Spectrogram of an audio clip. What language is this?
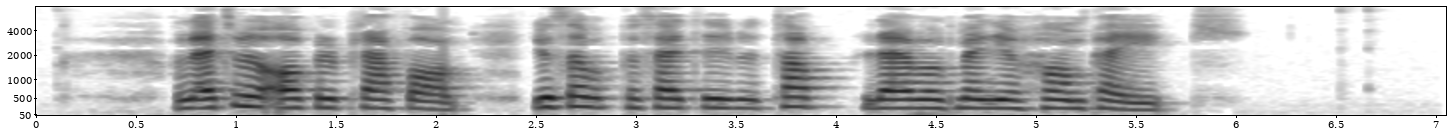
English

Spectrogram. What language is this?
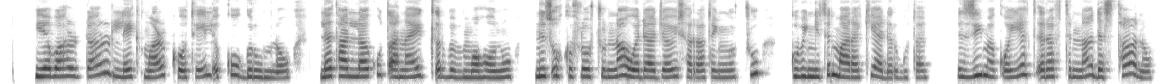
Amharic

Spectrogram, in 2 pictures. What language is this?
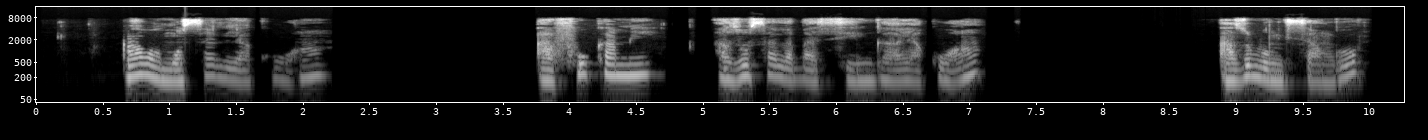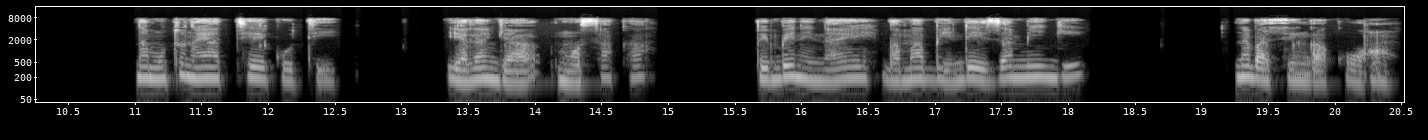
Lingala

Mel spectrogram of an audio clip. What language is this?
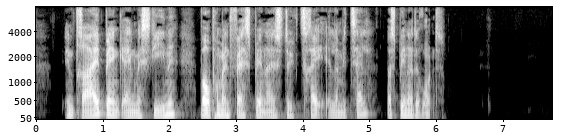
Danish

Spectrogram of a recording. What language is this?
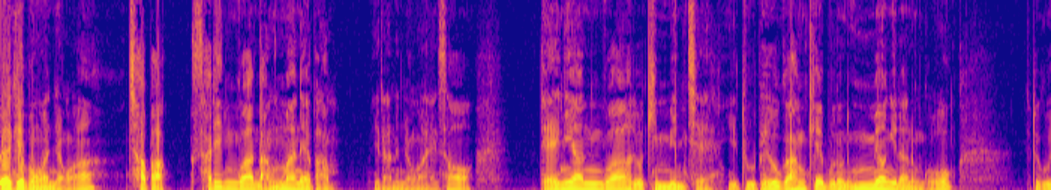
Korean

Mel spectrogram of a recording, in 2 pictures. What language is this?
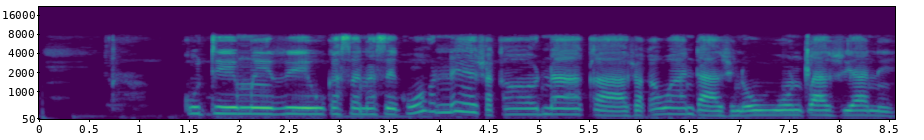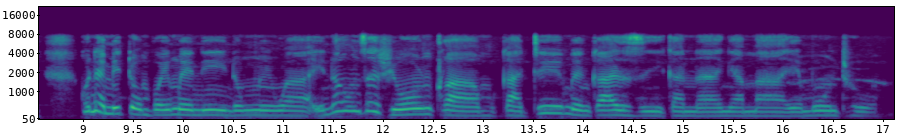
Ndau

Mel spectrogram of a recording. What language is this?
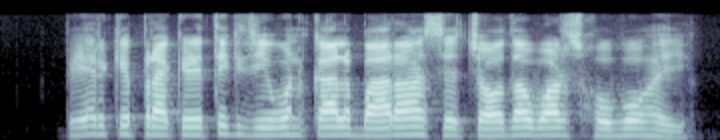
Magahi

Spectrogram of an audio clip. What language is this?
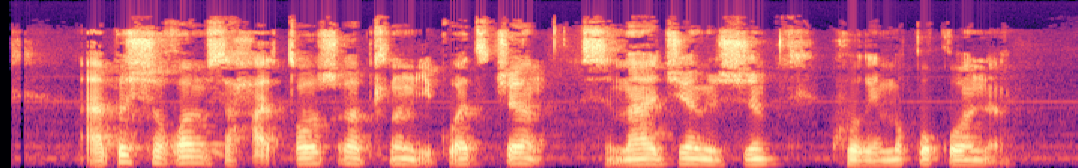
Kabardian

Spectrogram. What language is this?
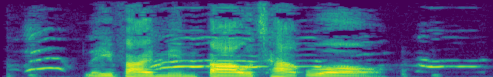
Cantonese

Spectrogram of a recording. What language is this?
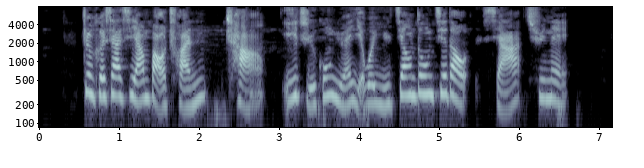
Chinese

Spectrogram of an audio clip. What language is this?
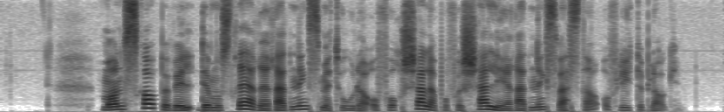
Norwegian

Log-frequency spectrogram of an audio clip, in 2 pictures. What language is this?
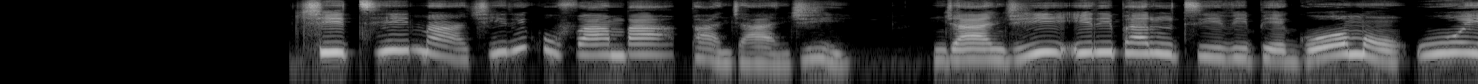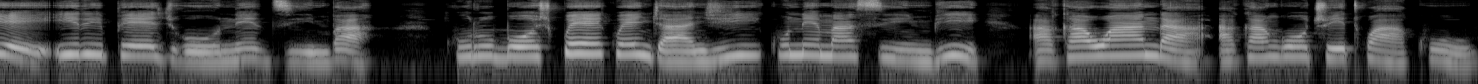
Shona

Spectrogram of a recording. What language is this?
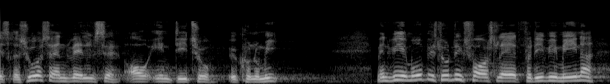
Danish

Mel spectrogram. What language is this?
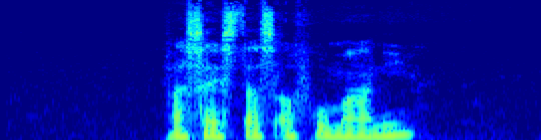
German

